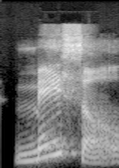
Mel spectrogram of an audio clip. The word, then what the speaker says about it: Maissel: Well, I'm so excited to have, I'm going to try to pronounce name correctly now, Dr. Maissel, like the marvelous Mrs. Maissel.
